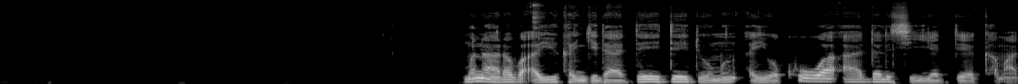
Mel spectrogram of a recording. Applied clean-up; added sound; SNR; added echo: classical method Wiener filter.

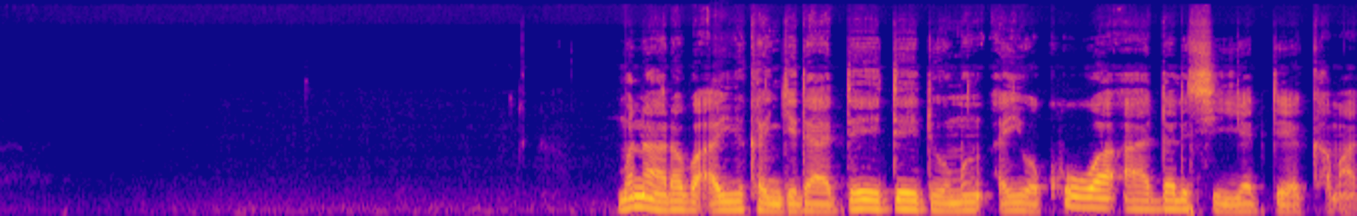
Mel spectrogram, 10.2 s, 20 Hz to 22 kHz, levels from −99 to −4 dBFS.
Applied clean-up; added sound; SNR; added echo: neural mask model DeepFilterNet 3.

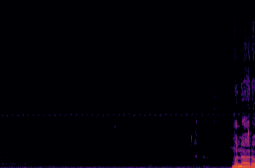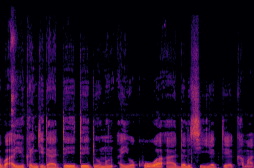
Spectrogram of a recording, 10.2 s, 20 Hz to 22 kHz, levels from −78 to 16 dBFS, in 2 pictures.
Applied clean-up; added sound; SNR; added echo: none; Tambourine; 15 dB; none.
